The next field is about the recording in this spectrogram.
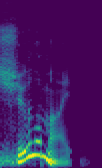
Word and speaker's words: Shulamite: And I come across this interesting information that Solomon in Hebrew is actually pronounced Shelemo, but Shulamite in Hebrew is pronounced Shu Lami. In other words, if you were to say Solomon in the feminine, you would say Shulamite.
